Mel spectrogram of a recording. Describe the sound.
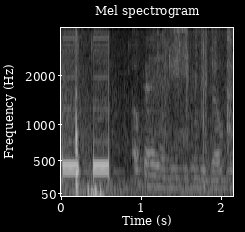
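Two short, loud telephone keypad tones sound in quick succession as a call is transferred to voicemail. A faint voice follows in the background.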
